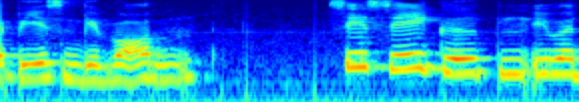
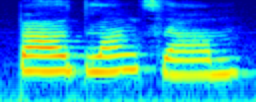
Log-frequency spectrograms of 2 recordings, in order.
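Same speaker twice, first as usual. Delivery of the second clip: ordinary delivery, nothing marked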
